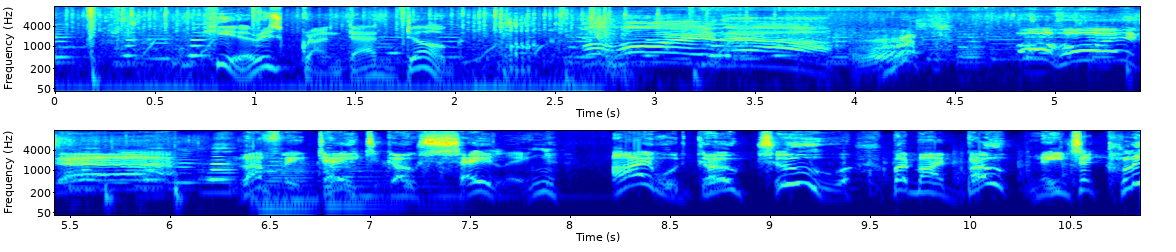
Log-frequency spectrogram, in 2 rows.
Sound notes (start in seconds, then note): 1.4 oinks; 3.5 barks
